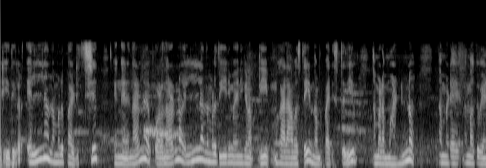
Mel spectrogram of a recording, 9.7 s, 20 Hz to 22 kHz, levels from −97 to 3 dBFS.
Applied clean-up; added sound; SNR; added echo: none; none; none; none.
